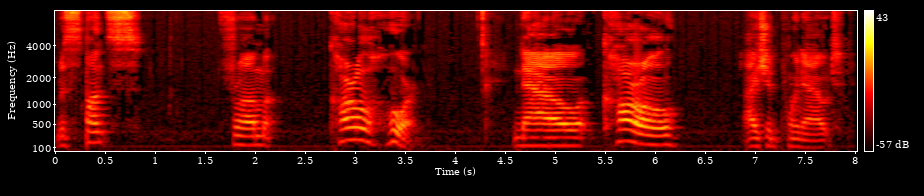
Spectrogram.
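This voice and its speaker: A middle-aged man hosting and giving a dramatic reading with commentary, using expressive, theatrical emphasis. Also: medium pitch, drawn-out words, long pauses. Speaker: host and reader. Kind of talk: dramatic reading of old online posts with explanatory commentary. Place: small home room with bookshelves, indoors.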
